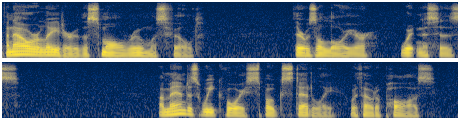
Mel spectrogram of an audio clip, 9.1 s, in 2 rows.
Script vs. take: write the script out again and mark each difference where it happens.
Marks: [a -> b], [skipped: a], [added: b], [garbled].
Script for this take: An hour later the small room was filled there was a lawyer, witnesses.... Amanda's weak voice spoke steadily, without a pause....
An hour later the small room was filled there was a lawyer, witnesses.... Amanda's weak voice spoke steadily, without a pause....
